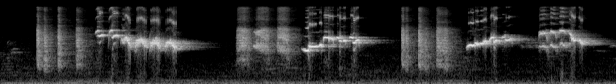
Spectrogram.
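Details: White-rumped shama lure song for provoking other shamas: repeated phrases, each a burst of harsh rattling notes followed by a buzzy descending warble, given about four times with short gaps.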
